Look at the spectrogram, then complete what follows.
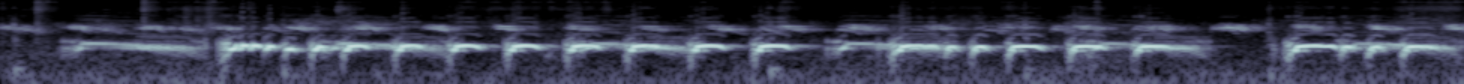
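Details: Zebra dove, a local perkutut, recorded as a lure to draw replies from other doves: long runs of quick, evenly spaced soft coos, over a dozen notes in steady rhythm, briefly broken, then resumed.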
